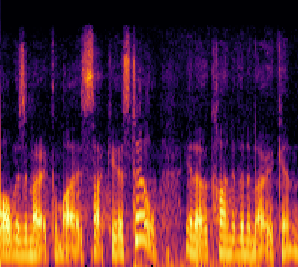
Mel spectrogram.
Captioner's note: speaking foreign language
